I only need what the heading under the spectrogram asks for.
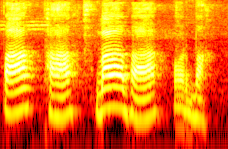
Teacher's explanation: अंत में आती है ओष्ठ वर्ग। ओष्ठ वर्ग में पा वर्ग आता है, ओठों का खुलना और बंद होना,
